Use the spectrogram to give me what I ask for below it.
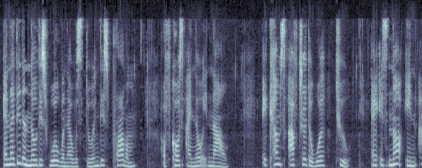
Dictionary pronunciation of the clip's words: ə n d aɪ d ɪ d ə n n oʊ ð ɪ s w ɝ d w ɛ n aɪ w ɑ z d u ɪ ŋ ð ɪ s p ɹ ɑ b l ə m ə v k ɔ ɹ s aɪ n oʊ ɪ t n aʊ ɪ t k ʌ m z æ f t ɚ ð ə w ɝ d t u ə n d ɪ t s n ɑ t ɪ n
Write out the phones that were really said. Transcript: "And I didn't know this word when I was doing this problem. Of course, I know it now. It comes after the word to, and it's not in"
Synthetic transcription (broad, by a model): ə n aɪ d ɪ d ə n n oʊ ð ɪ s w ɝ w ɛ n aɪ w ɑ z d u ɪ ŋ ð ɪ s p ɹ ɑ b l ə m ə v k ɔ s aɪ n oʊ ɪ t n aʊ ɪ t k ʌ m s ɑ f t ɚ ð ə w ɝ t u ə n ɪ t s n ɑ t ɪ n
